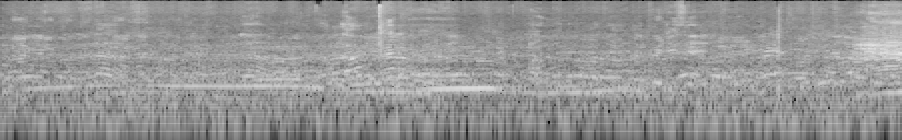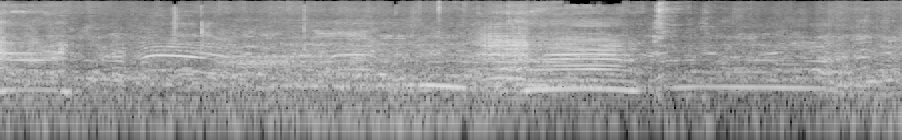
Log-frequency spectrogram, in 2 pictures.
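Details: Young Friesian and cross-bred bull calves at Raniganj livestock market, Dinajpur, low drawn-out moos repeating over several seconds, some rising then falling, amid market chatter and voices bargaining.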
